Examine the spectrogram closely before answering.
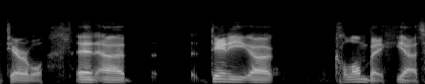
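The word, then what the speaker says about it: Coulombe: looked terrible absolutely terrible and uh Danny uh colombe yeah that's how you pronounce his last name he look he looked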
